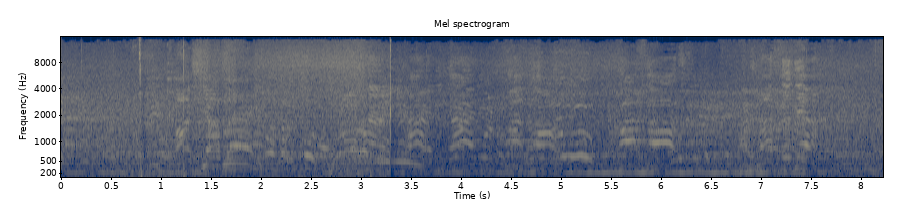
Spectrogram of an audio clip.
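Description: Young men shout and call out across an open outdoor pitch.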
